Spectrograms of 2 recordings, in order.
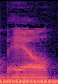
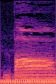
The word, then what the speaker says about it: Baal: Baal. Either one. I heard it Baal my whole life, and then when I got to college, really? They told me it was Baal.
